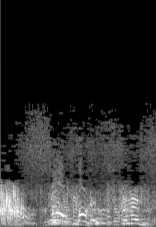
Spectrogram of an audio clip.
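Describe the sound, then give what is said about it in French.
A gunshot in a dramatized action scene, a single sharp burst at the start followed by men talking over the scene. “Hé, mec, c'était pas utile de tirer.”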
